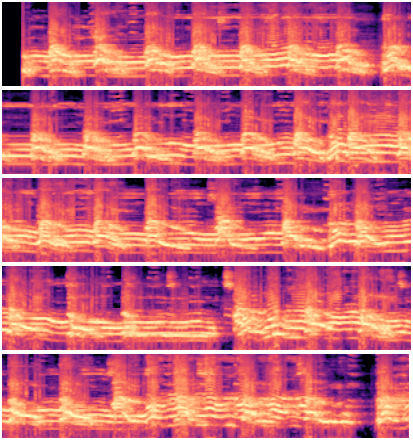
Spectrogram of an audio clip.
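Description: Several dogs howl together in overlapping, wavering tones, with sharp yips and barks breaking through.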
